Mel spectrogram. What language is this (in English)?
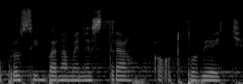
Czech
